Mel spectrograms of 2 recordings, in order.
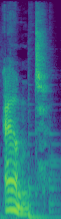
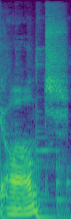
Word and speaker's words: aunt: a necklace I want how do you pronounce ant as in you know yo your auntie some people in the united kingdom would say art i do if i want to sound smart but if i'm rushing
